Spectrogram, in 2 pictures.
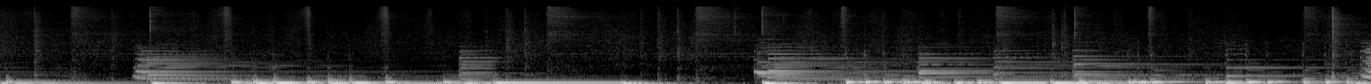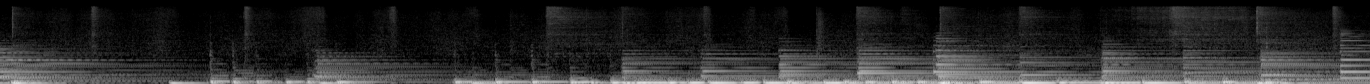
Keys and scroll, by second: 13.6 [, 17.5 [, 18.4 ], 19.9 [, 21.9 [, 23.0 [, 24.1 ], 24.8 [, 27.2 ].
